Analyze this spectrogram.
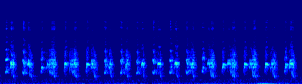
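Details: Young hybrid chukar partridge, six months old, calling in a rapid, even run of hoarse clucks, close to three a second, with a low background rumble.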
